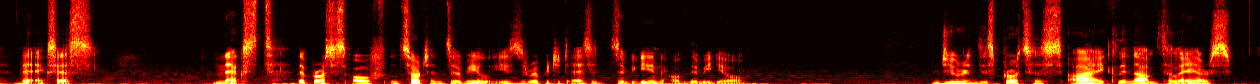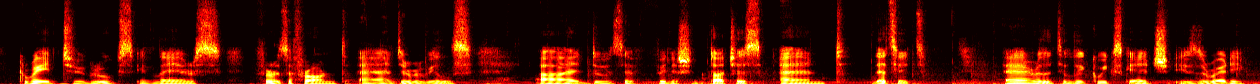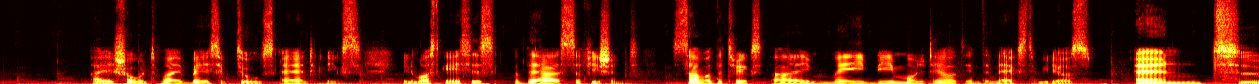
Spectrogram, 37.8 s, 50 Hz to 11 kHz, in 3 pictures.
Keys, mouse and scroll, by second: 0.2 Delete, 4.9 ctrl+t, 9.8 w, 11.9 Delete, 14.5 ctrl+d, 36.4 ctrl+u.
